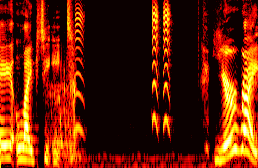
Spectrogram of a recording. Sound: squeaks squeaks

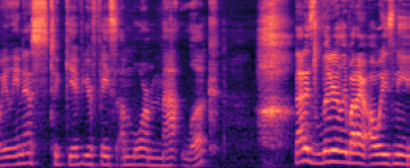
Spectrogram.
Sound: breathing out

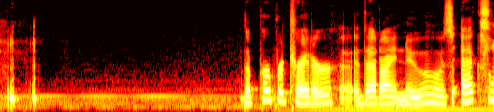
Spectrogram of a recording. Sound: chuckles

